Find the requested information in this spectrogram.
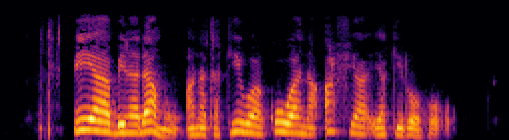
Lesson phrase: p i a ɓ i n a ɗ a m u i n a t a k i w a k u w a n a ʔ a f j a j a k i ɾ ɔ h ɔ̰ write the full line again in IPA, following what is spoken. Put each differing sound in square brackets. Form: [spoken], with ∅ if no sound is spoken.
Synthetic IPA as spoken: p i a ɓ i n a ɗ a m u [a] n a t a k i w a k u w a n a ʔ a f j a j a k i ɾ ɔ h ɔ̰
